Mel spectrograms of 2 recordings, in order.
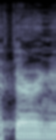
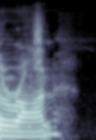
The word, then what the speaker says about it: Theron: By the way, Theron isn't the correct pronunciation. – Theron.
